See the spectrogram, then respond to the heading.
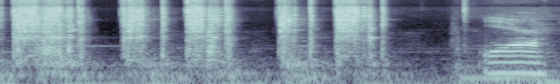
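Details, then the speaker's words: Carbureted truck that sat over a year, with carb needle and seat issues: five harsh grinding cranking bursts under a second each, then it catches and idles roughly. The starter seems not to be meshing cleanly; owner plans starter shims and new needles and seats. "starter's still jacked up so that's all I'm going to do for now but I'm gonna order new needles and seats and see about starter shims"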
